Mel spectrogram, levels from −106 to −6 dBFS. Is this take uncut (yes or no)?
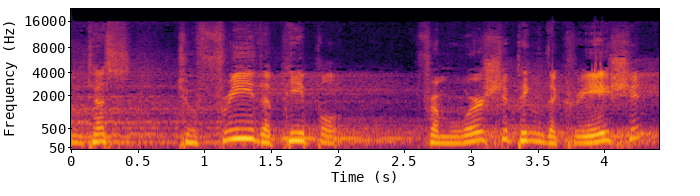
yes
